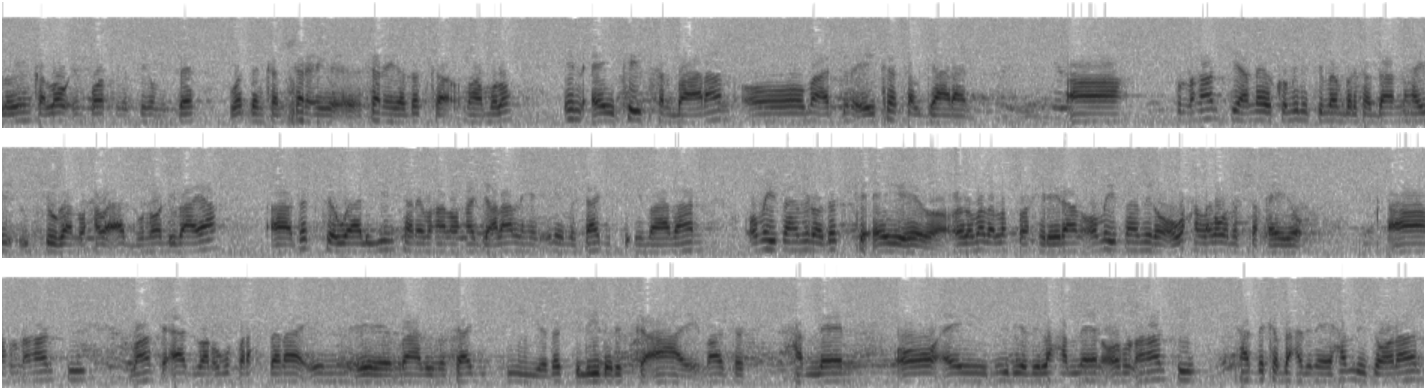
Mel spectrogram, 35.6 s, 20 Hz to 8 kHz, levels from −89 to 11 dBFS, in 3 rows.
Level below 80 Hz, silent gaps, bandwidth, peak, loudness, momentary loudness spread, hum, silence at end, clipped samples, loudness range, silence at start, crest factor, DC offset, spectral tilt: -50 dBFS; none; 5.8 kHz; 0 dBFS; -12 LUFS; 9 LU; none; 0 s; under 0.1%; 2 LU; 0 s; 12 dB; under 0.1%; -9 dB/octave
